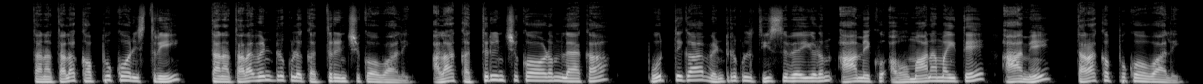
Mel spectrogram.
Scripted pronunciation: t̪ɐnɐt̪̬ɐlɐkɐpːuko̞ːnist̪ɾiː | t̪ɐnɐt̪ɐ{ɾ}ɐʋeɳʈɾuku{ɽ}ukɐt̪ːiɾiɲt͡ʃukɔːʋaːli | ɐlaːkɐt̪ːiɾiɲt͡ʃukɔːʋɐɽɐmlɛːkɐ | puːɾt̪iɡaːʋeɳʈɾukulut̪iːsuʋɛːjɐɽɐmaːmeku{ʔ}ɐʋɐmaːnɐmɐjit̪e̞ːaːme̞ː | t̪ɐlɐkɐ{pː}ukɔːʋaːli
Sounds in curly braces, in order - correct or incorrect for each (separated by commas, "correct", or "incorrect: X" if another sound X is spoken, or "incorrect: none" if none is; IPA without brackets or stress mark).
incorrect: l, incorrect: l, correct, correct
